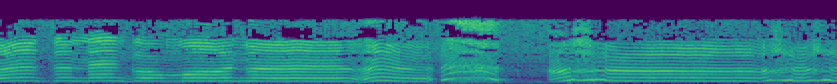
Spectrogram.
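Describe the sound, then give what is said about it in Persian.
A girl wails and sobs loudly in long, rising and falling cries, with brief breaths and whimpers between them, continuous throughout. “سقی سرت شام دخترم، گریه نکو.”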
